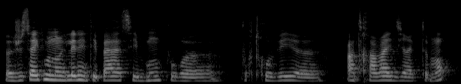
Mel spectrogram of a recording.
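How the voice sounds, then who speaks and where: A thirty-year-old woman from Paris gives a spontaneous personal testimonial, pausing often as she thinks aloud in a hesitant way. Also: lowish voice, steady tone. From Paris, France. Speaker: testimonial interviewee.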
